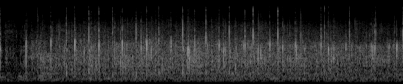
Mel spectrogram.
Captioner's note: applause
